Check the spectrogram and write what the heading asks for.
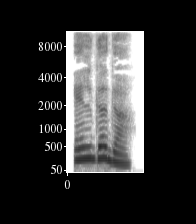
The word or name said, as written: ಎಲ್ಗಗ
